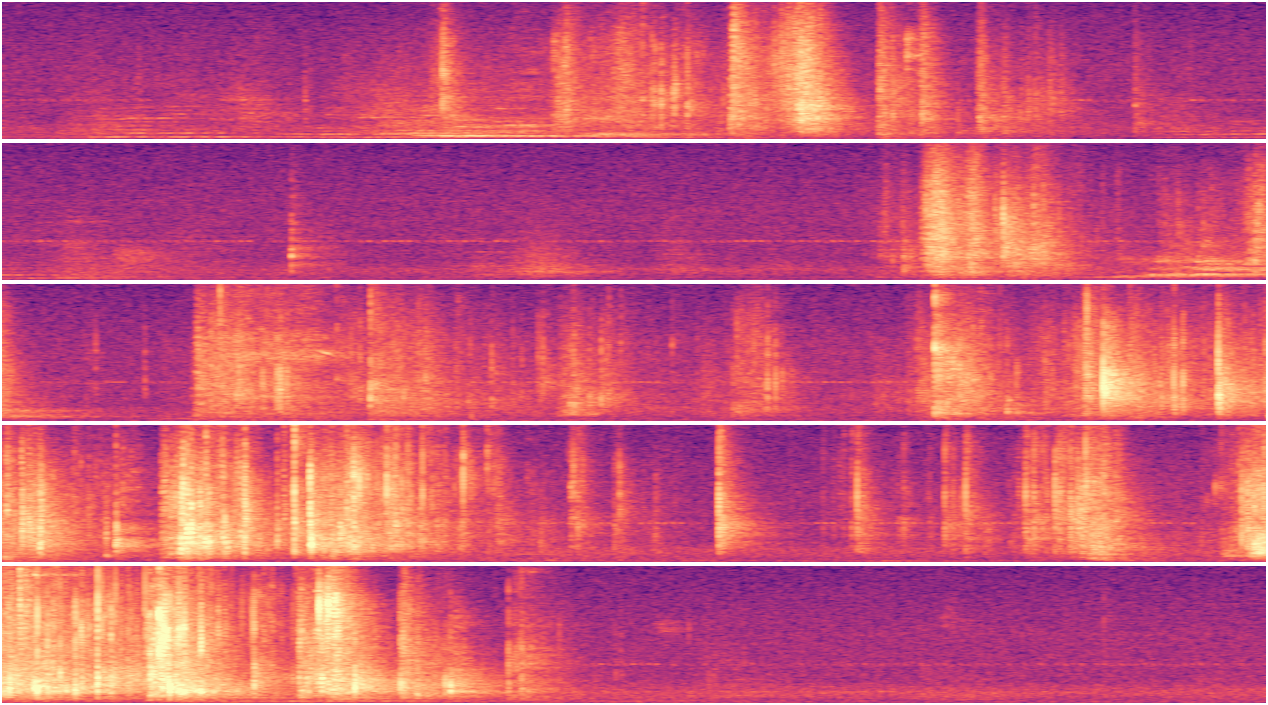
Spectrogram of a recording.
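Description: Footsteps and scraping on a rubble-strewn concrete floor, in irregular clusters that are loudest near the middle and toward the end. Muffled voices can be heard at the start and again about twelve seconds in.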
